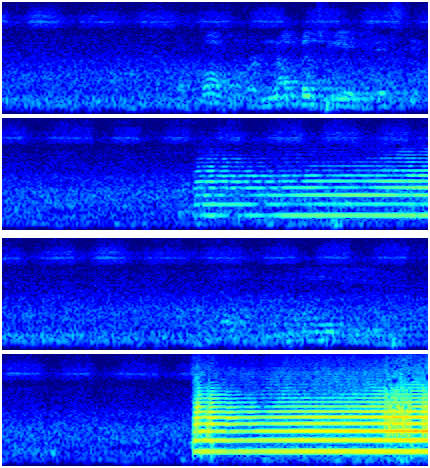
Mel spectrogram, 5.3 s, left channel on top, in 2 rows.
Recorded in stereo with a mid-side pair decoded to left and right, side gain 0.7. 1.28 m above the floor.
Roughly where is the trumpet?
Right.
